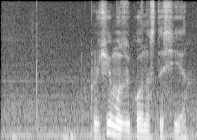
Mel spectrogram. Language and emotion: Russian, neutral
